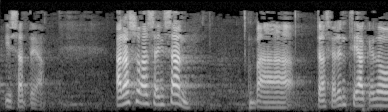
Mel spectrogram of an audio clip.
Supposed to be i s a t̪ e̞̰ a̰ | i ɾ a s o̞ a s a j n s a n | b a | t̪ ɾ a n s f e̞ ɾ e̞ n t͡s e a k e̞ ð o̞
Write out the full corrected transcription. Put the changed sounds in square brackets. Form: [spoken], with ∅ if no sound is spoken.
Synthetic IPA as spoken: i s a t̪ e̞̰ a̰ | [a] ɾ a s o̞ a s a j n s a n | b a | t̪ ɾ a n s f e̞ ɾ e̞ n t͡s [i] a k e̞ ð o̞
